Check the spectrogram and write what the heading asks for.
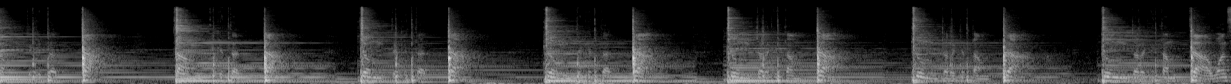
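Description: Takamine steel-string acoustic guitar played in a percussive strumming pattern in 6/8: strummed chords alternating with thumps on the guitar's body, a strong accent a little under once a second with lighter strokes between, the chords ringing on in between.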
